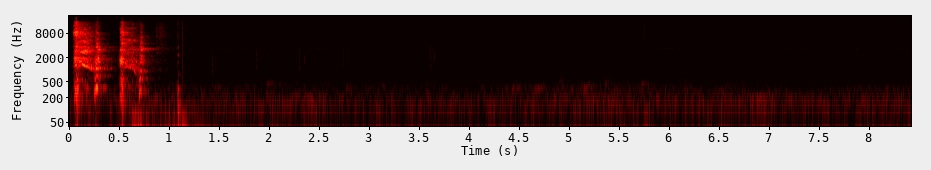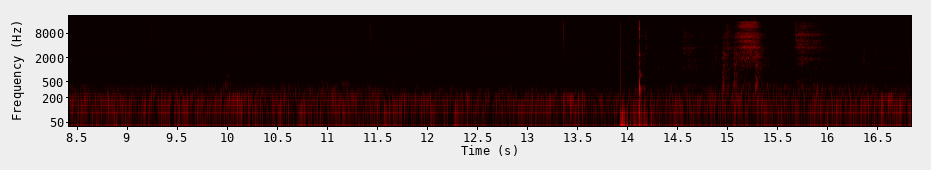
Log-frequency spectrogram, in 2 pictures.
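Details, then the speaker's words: Person almost three weeks after an illness, still unable to shake a cough: a quick cluster of three or four harsh coughs, then quiet room noise and a brief further cough. "And as you can hear, I still have a bit of a cough. It's been almost 3 weeks now since I've been sick, and I still cannot get rid of the damn cough."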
